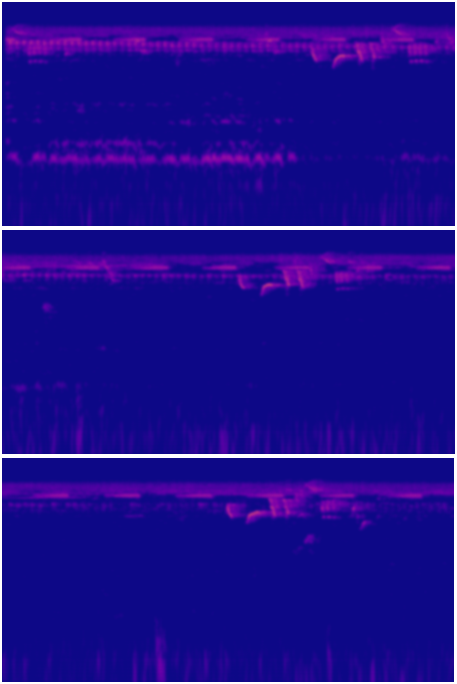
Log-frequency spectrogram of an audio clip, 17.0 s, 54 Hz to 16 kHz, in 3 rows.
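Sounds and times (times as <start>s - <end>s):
birds chirping and trilling: 0.1s - 10.4s, 13.7s - 16.5s.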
